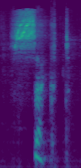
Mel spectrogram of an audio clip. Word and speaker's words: Sekt: This sparkling wine is called Sekt, very similar to the German word for the number 6, except it's spelled S-E-K-T.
